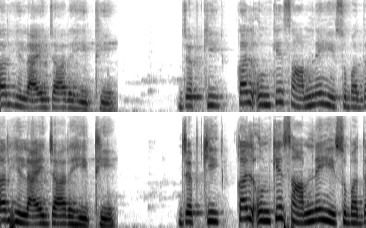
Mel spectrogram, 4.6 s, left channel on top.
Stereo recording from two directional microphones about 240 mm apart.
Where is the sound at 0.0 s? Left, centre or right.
Right.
